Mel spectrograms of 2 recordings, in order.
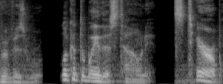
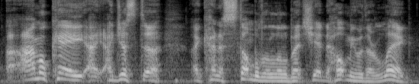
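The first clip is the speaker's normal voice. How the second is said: stammering, raised-pitch cover story; flustered excuse; 7 semitones higher, 5 dB louder than usual. Acted. Hurt man explaining his fall to Killraven, flustered and stammering. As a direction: stumble through an excuse, louder and higher.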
